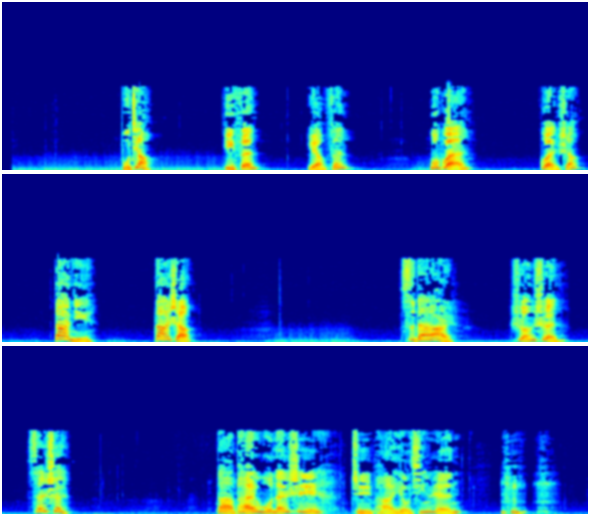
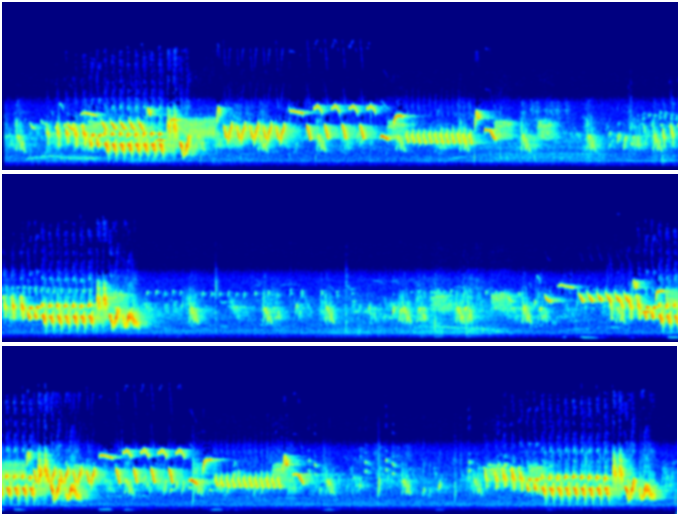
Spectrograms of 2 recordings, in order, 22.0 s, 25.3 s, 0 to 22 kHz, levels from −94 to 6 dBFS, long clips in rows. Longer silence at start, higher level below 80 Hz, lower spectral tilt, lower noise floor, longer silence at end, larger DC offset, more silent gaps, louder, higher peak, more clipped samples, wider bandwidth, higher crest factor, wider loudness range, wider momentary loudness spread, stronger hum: first, 1.5 s vs 0.15 s; first, -62 dBFS vs under -90 dBFS; first, -2 dB/octave vs 10.5 dB/octave; first, -63 dBFS vs -51 dBFS; first, 0.5 s vs 0.2 s; neither; neither; about the same, -18 LUFS vs -17 LUFS; about the same, 0 dBFS vs -2 dBFS; neither; first, 11.5 kHz vs 9.8 kHz; about the same, 22 dB vs 20 dB; second, 4 LU vs 17 LU; second, 17 LU vs 23 LU; neither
